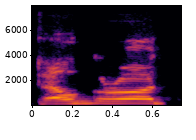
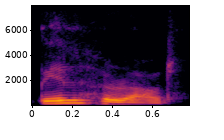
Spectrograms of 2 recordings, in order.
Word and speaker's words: Bilhorod: Is it Belgorod People's Republic or the People's Republic of Belgorod? It's actually Bilhorod People's Republic. Bilhorod. Bilhorod. Yes, correct.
